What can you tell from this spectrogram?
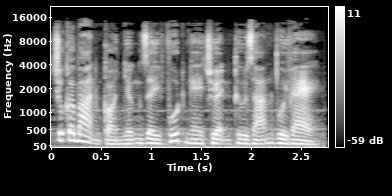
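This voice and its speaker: A man hosting and reading a ghost story aloud in a calm, steady narration. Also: mid-range voice, moderate pace, faint music behind. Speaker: storyteller and channel host.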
